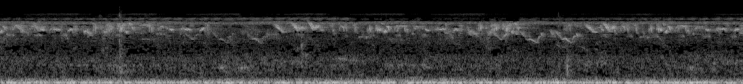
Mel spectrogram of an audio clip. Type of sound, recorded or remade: recorded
